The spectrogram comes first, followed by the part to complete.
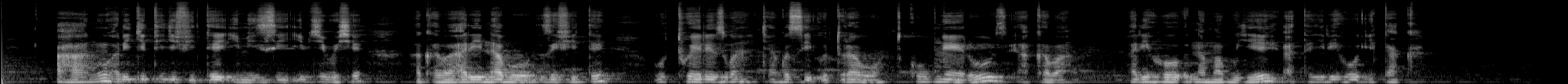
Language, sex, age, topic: Kinyarwanda, female, 18-24, agriculture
